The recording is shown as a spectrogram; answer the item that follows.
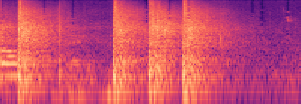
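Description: Boxing gloves striking focus mitts in a quick combination, several sharp slaps in the first second or so.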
